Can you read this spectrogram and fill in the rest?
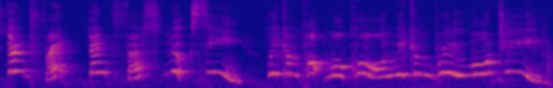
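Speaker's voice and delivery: high, squeaky little mouse voice; small mouse squeaking complaints about the damp cave. Acted. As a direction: squeak it out like a tiny fussy mouse. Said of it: "Mouse squeaks".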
